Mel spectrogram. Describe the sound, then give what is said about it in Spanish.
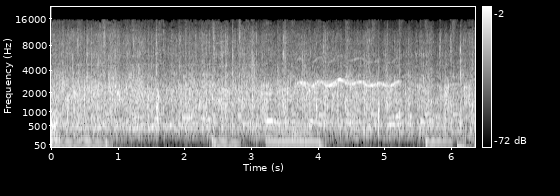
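Steady clapping from a small group at the end of a children's story read aloud fills the whole few seconds, a dense, even patter at moderate volume, with some faint low tones humming underneath. “Y al que le gustó, lo aplaudió.”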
